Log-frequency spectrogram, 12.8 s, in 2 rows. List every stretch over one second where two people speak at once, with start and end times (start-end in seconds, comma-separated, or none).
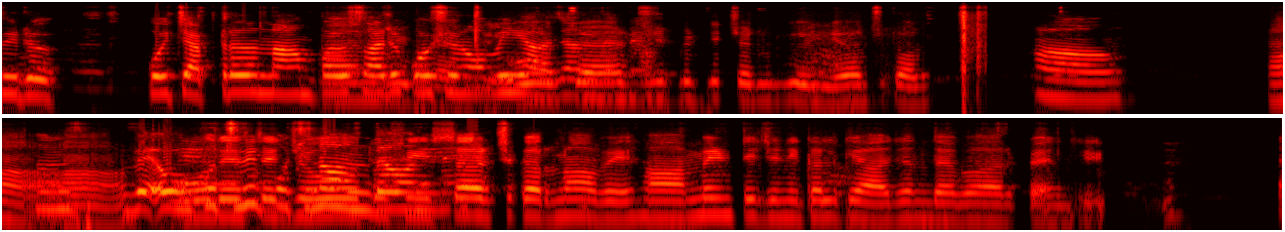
1.6-3.2, 6.6-8.8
